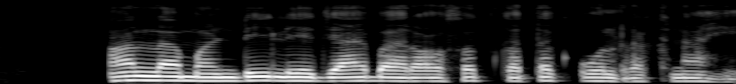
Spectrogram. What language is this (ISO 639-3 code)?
hne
